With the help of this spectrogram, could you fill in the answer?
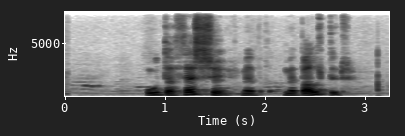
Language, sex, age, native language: Icelandic, female, 9, Icelandic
